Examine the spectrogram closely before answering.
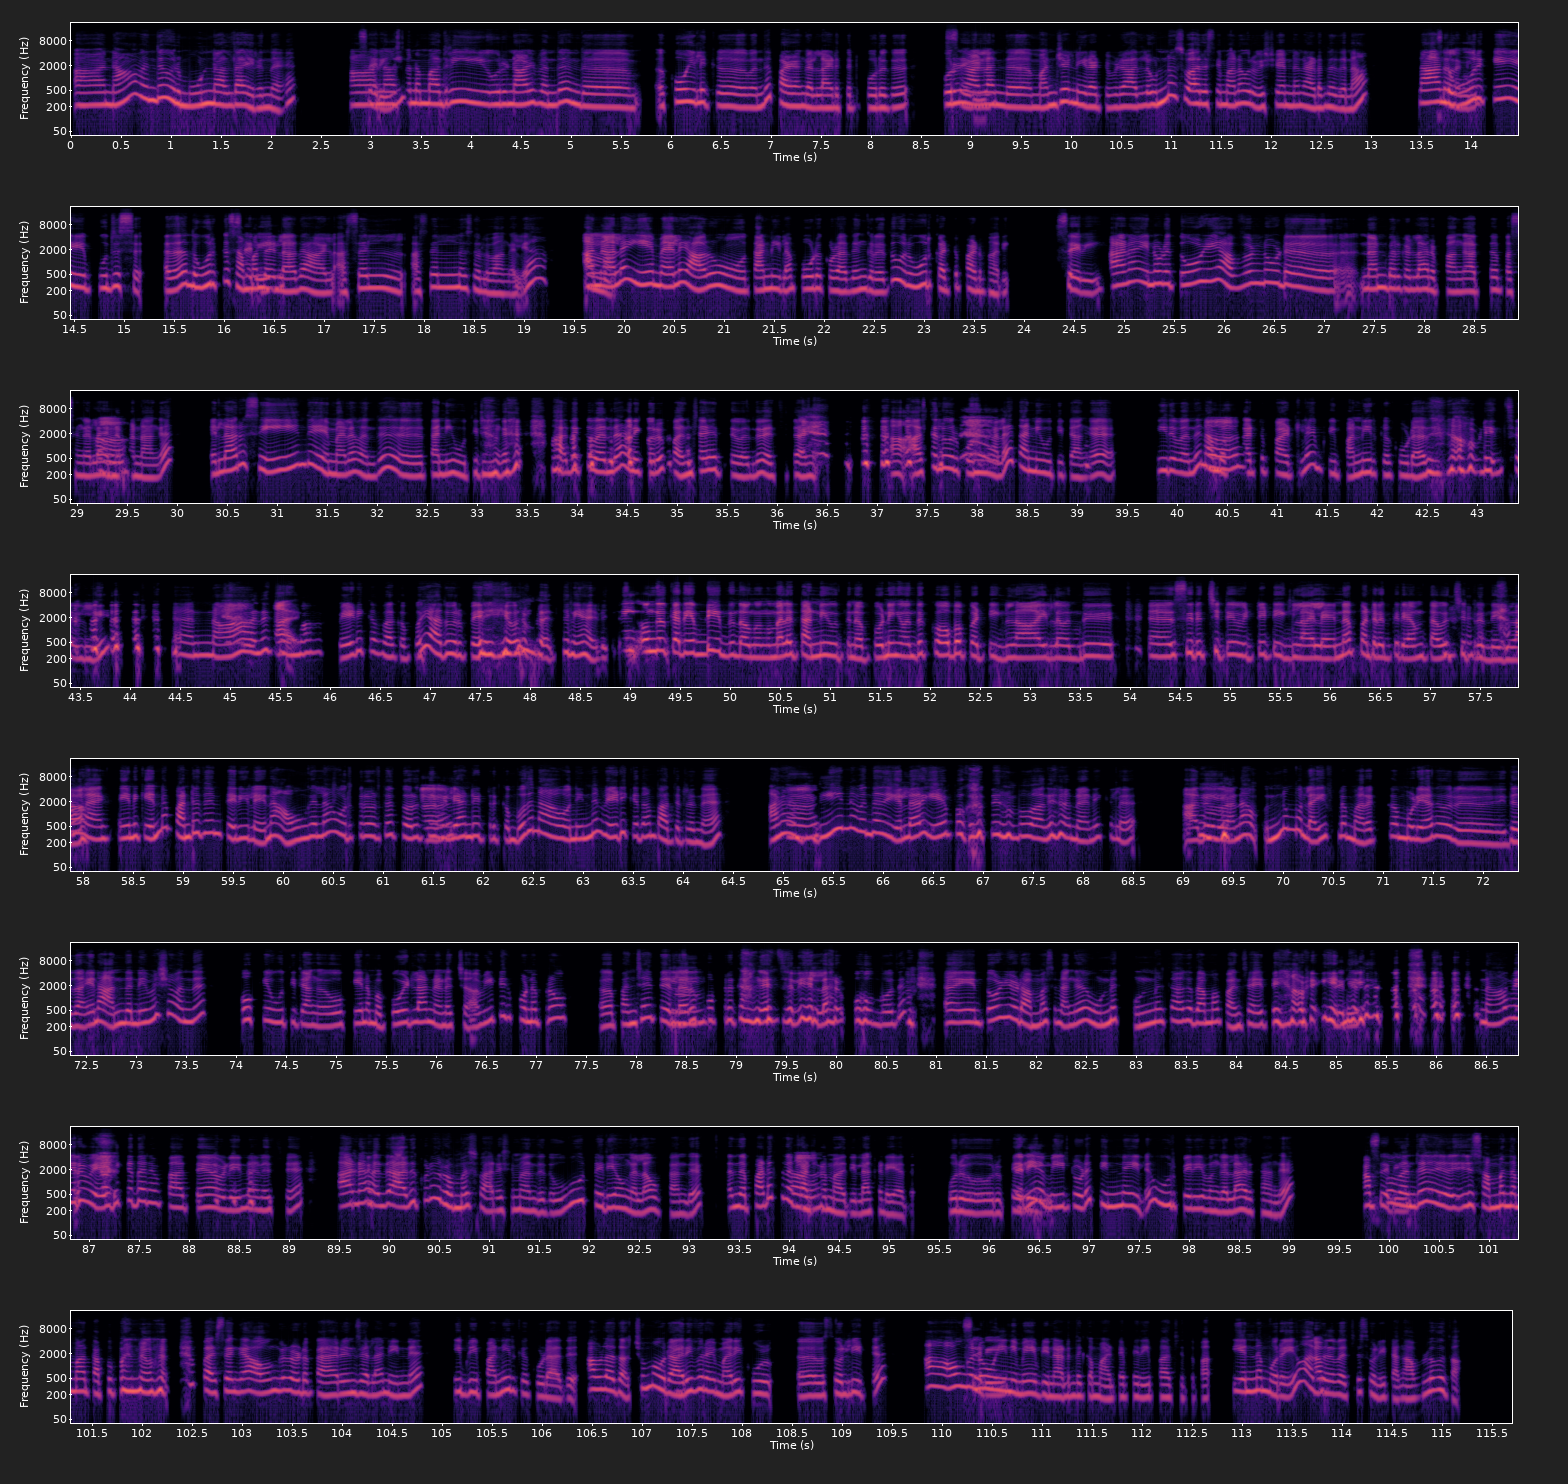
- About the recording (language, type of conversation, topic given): Tamil, podcast, ஒரு பயணம் உங்கள் பார்வையை எப்படி மாற்றியது?
- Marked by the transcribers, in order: chuckle; laugh; other noise; laughing while speaking: "அப்டின்னு சொல்லி. நான் வந்து சும்மா … ஒரு பிரச்சனையா ஆகிடுச்சு"; laugh; snort; chuckle; snort; laughing while speaking: "பக்கம் திரும்புவான்கனு நான் நெனைக்கல"; laughing while speaking: "கூப்பிட்டிருக்காங்கனு சொல்லி எல்லாரும் போகும்போது"; laughing while speaking: "என்னது? நான் வெறும் வேடிக்க தானே பார்த்தேன்!"; laugh; laughing while speaking: "தப்பு பண்ணவங்க பசங்க, அவுங்களோட பேரன்ட்ஸ்"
